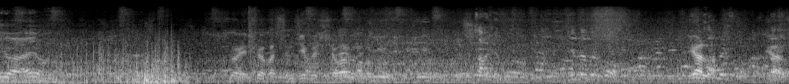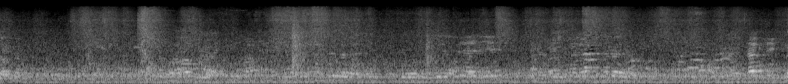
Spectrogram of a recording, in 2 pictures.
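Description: Many voices chatter around in a busy indoor room.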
